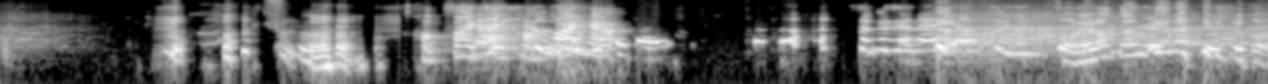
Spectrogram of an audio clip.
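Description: Several women laugh over an online call.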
